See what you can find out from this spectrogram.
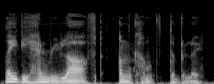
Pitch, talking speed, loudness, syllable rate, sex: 90 Hz, 110 wpm, -19 LUFS, 6.1 syllables/s, male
